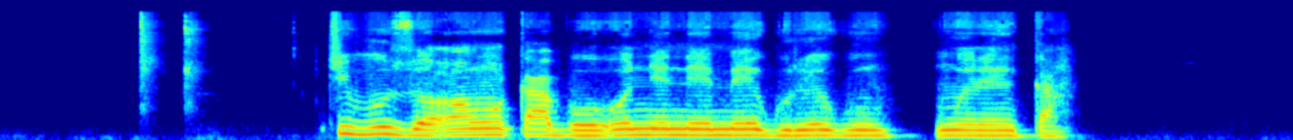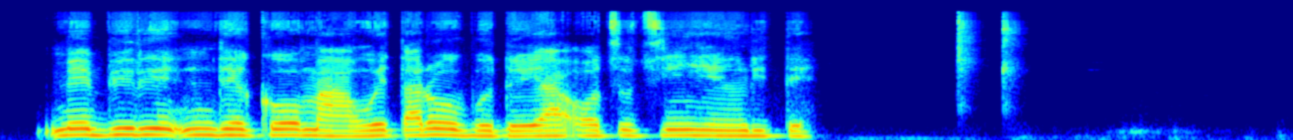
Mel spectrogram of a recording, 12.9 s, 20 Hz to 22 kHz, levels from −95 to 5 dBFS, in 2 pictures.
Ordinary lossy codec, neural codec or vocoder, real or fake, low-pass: Opus, 16 kbps; none; real; 14.4 kHz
